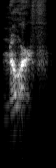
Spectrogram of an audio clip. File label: Gps Voice, Male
